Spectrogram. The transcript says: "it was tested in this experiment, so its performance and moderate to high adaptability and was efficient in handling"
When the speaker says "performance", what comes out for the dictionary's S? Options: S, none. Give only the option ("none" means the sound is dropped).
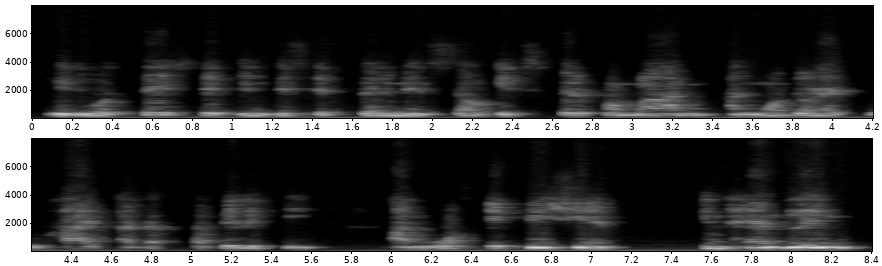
none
